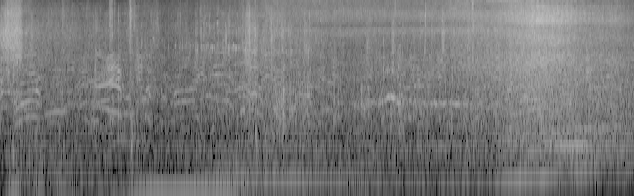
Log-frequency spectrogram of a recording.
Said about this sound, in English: runs alongside a car as it screeches out of the car park, following others down the road. He dashes after other cars heading off the other way.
